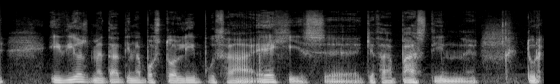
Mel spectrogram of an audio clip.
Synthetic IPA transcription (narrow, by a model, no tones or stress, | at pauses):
iðio̞zme̞t̪ɐt̪inɐpo̞st̪o̞lipuθɐ̰e̞çisce̞θɐpɐst̪int̪uɾ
